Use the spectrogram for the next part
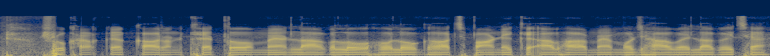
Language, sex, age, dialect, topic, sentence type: Maithili, male, 60-100, Angika, agriculture, statement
